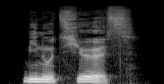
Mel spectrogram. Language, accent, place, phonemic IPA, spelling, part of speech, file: German, Germany, Berlin, /minuˈ t͡si̯øːs/, minutiös, adjective, De-minutiös.ogg
- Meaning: minute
